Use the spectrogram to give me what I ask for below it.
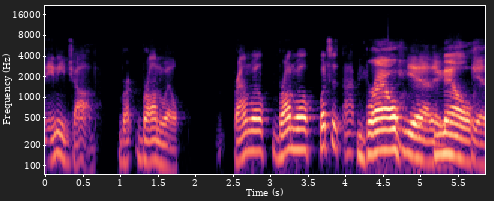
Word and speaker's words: Brownell: And man, I think you said Brownwell. If I'm Brownell. Yeah, Brownell.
